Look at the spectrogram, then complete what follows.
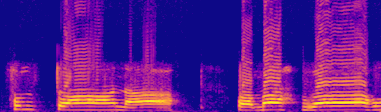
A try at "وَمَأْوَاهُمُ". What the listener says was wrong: مہ نہیں ہے یہ حمزہ ہے ہاں نہ پڑھیں حمزہ ومأواهم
